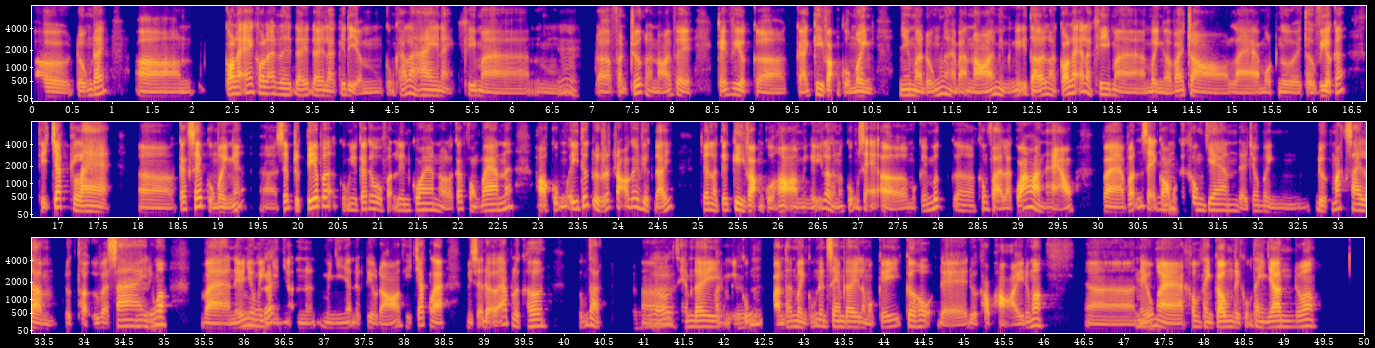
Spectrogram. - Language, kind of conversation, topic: Vietnamese, advice, Làm sao để vượt qua nỗi e ngại thử điều mới vì sợ mình không giỏi?
- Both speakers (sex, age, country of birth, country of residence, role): male, 20-24, Vietnam, Vietnam, advisor; male, 30-34, Vietnam, Vietnam, user
- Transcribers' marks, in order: tapping; other background noise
